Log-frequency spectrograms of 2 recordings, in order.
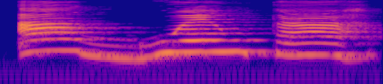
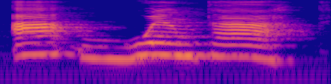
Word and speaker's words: aguentar: Aguentar. Olha aqui, o som do U foi pronunciado. Aguentar.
